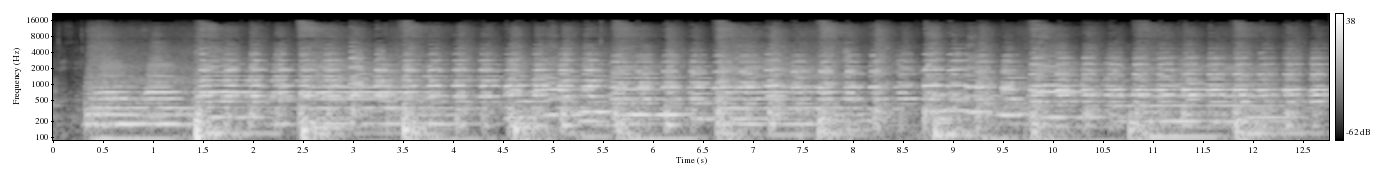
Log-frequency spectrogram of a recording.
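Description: Marching wind band of clarinets, saxophones and brass playing, with a steady low beat about once a second. The music drops out for a moment at the very start and comes straight back in.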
